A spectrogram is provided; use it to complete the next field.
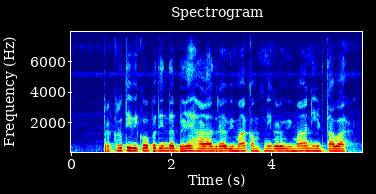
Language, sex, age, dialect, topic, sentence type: Kannada, male, 18-24, Dharwad Kannada, agriculture, statement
